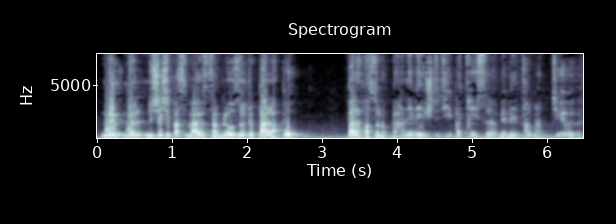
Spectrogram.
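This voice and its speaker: Brisk and slightly rough, this man's mid-range voice has a slightly mellow quality. A Cameroonian French-accented online commentator, he rambles through a fervent, preachy monologue, repeating himself as he offers casual commentary.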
